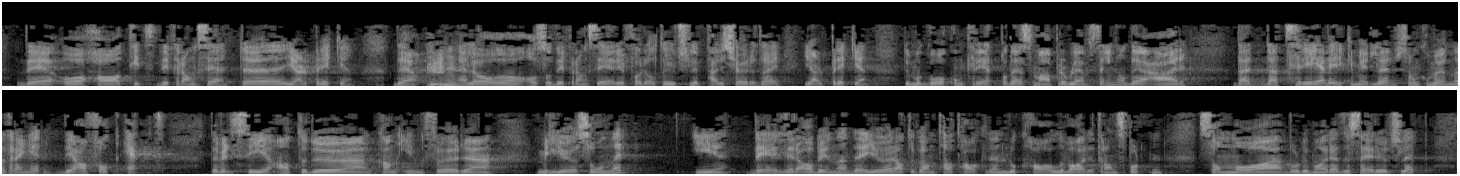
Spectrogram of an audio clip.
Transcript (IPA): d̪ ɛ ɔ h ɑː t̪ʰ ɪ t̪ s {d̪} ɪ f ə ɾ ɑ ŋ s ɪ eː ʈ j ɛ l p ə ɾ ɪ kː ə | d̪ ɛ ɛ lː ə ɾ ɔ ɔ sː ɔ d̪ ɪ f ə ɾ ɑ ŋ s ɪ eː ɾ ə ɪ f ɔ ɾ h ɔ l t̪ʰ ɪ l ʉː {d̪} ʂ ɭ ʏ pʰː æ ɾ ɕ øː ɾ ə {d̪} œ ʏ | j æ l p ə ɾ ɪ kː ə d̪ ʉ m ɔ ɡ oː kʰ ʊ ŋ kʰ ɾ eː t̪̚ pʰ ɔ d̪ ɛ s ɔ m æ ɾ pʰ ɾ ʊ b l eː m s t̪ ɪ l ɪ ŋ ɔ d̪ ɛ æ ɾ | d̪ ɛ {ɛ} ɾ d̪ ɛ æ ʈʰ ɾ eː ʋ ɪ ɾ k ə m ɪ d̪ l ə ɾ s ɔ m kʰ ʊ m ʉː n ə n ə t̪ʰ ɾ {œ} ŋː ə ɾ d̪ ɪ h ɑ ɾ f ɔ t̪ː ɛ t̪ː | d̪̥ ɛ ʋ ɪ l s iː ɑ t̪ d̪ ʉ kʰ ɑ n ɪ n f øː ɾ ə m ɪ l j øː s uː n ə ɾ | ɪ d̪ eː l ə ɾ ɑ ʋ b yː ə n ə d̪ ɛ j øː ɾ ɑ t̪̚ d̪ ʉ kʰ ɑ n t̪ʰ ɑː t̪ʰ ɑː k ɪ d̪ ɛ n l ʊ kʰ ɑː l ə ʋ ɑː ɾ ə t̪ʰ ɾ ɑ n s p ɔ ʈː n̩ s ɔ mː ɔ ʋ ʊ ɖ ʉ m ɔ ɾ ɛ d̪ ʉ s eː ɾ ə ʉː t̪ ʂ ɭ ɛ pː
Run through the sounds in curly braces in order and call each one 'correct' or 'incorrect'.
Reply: correct, incorrect: t̪, correct, incorrect: æ, incorrect: ɛ

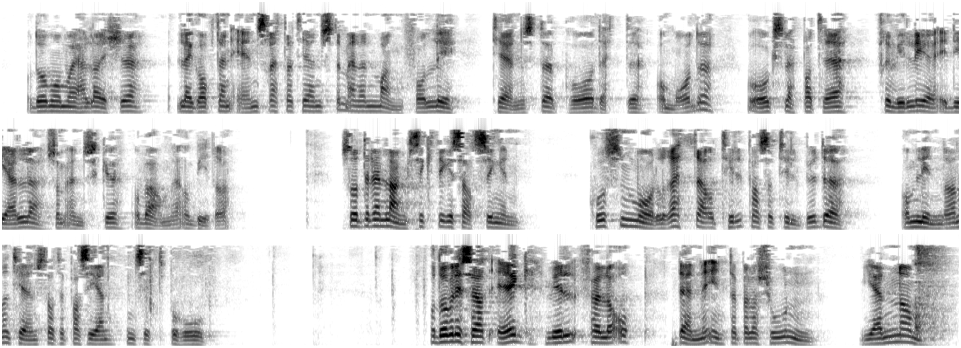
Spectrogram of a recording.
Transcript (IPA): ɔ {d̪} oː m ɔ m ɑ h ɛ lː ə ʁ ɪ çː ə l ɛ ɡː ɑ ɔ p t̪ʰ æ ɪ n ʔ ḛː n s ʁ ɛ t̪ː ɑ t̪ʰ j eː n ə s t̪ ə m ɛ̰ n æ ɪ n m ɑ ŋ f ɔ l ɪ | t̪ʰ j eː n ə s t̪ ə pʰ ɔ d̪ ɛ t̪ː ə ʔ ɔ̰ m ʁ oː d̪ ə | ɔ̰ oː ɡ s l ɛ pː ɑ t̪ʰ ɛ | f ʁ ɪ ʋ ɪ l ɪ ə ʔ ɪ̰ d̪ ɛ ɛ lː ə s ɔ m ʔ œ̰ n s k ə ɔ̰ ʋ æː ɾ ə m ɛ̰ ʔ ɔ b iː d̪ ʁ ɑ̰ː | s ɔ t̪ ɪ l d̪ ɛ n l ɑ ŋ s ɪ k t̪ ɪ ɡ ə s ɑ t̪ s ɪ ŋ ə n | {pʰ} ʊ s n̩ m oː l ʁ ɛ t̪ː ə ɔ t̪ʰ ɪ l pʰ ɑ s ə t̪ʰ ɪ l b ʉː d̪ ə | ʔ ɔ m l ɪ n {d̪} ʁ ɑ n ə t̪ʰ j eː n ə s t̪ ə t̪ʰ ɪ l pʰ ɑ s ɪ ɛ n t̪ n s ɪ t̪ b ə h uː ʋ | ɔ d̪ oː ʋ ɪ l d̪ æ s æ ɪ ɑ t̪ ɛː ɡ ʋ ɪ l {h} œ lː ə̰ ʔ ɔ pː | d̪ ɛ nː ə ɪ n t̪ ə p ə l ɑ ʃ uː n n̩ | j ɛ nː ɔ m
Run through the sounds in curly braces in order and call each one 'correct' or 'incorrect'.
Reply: correct, incorrect: kʰ, correct, incorrect: f

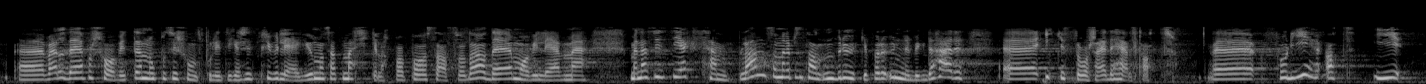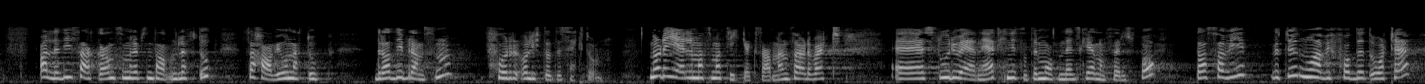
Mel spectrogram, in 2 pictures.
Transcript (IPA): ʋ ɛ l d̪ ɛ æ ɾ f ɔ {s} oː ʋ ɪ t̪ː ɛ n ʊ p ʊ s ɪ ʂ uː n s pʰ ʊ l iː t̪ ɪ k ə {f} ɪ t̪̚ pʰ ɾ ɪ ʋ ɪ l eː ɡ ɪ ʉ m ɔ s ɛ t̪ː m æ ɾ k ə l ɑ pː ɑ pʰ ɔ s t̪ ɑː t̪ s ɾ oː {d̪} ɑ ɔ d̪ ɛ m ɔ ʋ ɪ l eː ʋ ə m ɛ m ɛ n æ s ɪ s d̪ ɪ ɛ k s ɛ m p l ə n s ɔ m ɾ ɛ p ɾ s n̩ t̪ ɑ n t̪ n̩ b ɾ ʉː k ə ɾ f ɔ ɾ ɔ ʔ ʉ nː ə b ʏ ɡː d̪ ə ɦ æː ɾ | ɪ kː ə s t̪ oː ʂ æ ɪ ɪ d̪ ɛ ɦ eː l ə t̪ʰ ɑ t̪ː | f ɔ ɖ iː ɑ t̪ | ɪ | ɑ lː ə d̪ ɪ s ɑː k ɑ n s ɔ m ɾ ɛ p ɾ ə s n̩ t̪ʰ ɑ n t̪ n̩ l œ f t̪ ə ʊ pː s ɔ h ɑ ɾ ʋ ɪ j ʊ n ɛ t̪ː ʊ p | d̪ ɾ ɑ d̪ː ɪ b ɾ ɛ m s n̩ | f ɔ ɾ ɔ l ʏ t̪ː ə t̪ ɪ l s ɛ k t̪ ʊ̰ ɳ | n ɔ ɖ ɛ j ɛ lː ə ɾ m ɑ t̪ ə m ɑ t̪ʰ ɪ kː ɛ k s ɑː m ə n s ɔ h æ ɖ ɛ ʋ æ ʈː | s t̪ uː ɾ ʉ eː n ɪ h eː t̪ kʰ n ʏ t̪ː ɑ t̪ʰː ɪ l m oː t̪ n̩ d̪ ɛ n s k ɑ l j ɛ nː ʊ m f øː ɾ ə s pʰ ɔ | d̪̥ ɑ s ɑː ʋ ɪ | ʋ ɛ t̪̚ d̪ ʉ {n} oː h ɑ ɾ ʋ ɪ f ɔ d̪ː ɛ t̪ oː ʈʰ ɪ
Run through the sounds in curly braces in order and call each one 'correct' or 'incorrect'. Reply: incorrect: ʂ, incorrect: ʂ, correct, correct

